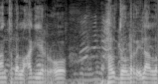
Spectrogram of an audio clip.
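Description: Speech only: a man talking.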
